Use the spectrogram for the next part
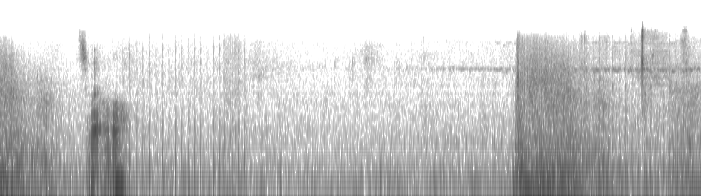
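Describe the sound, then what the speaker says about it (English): Artillery barrages fire in a modern combined-arms wargame, with dull booming bursts and a rattling stretch of rapid gunfire, the loudest blasts near the start and end, and someone talks briefly over them. "Okay, my barrages are going in."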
